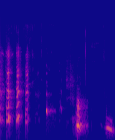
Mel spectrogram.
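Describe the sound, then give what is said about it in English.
Dogs barking excitedly: three quick sharp barks in a row, a brief high whine, then two more scattered barks, with no one talking. “Dogs are going crazy.”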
